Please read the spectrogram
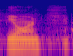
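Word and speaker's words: Björn: Bjorn? Is it Bjorn? – Bjorn.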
